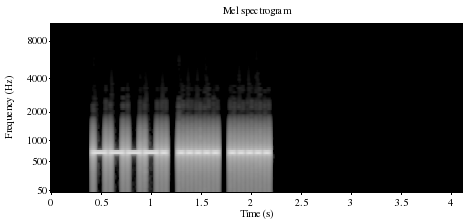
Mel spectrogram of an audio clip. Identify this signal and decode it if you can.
Morse code, heard as a keyed tone, about 28 wpm, 700 Hz. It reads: 955
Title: Numbers - 3-Digit 28wpm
